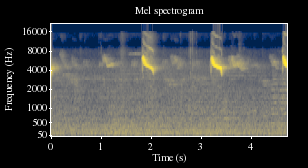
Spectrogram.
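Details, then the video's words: In a 2024 recording meant to stimulate mute birds to sing, a female white-eye gives three piercing, high, falling notes about one and a half seconds apart, with faint soft chirps between them. "Khuyên mái 2024 hàng giành cho chim câm"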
